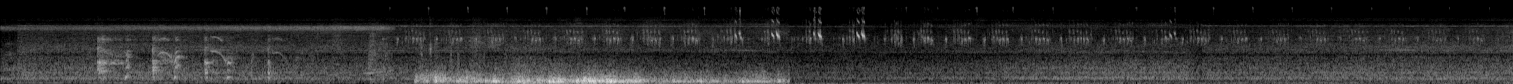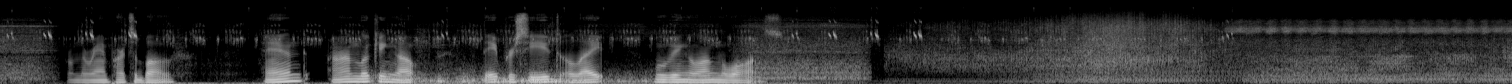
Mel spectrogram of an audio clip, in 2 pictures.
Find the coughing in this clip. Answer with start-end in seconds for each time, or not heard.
0.9-2.9.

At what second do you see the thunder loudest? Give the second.
6 s.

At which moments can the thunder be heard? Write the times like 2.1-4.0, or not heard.
4.1-7.9, 18.7-22.4.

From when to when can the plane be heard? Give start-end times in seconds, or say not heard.
0.0-15.8, 22.4-30.2.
